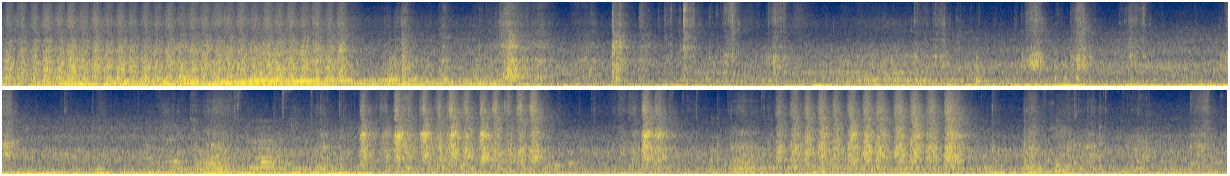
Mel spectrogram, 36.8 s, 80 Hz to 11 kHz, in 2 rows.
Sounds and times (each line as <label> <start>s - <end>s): construction workers renovating side of a building 0.0s - 36.7s
man walks up to me asking 20.3s - 22.8s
